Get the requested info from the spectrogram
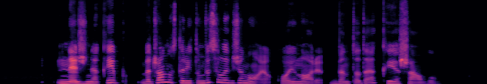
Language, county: Lithuanian, Šiauliai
